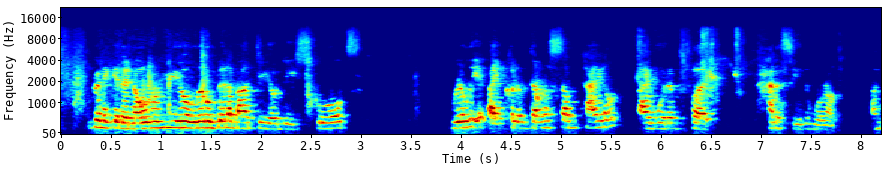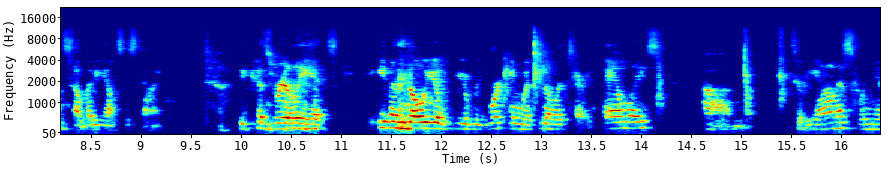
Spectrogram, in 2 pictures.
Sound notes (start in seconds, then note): 10.2 laughter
